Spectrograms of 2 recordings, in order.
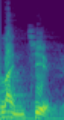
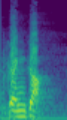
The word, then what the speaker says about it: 尴尬: 有人不会讲那两个字，一念成烂界，但尴尬。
